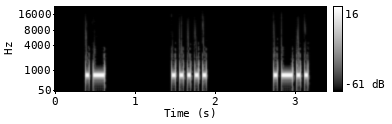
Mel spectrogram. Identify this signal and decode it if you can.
Morse code, heard as a keyed tone, about 25 wpm, spaced as for 9 wpm, 700 Hz. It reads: A5L
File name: Lesson 15e - Number 5 - Three Characters 25wpm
